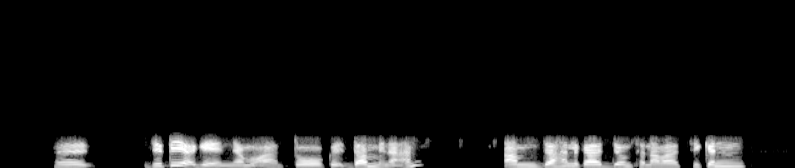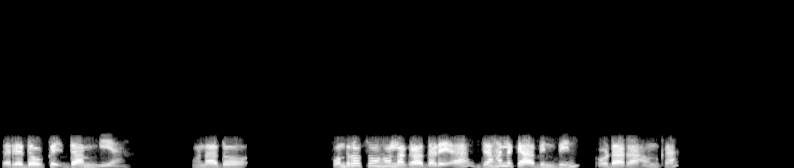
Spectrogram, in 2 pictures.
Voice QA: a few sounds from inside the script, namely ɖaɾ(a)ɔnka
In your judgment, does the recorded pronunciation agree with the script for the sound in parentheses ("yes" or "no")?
yes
